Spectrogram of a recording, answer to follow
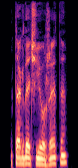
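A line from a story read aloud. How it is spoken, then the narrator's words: Even voice, holding back nausea. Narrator (Russian): ровным голосом спросила пытаясь сдержать рвотную реакцию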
